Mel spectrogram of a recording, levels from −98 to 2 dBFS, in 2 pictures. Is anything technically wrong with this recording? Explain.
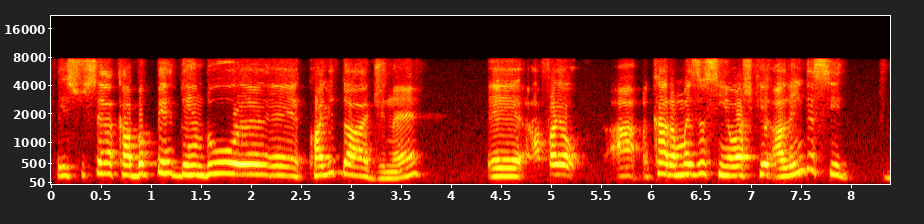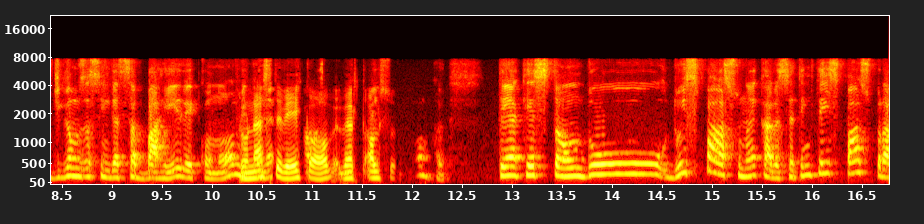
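Yes. Between 10.63 and 12.25 s the speech dips sharply, losing around 35 dB at its deepest, with roughly a second and a half affected in total. This is speech suppressed in double talk, likely caused by the far end talking at the same moment. Unable to separate the local talker from the loudspeaker echo, the echo canceller turned both down. The band stops at 8 kHz throughout, consistent with a wideband call codec such as G.722.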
